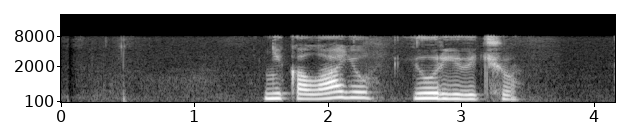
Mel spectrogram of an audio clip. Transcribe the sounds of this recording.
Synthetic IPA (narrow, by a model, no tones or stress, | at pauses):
nʲikʼolˠaju | jurjevit͡ʃʰu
